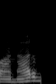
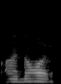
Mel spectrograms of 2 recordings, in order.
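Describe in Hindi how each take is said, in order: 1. दूसरा स्वर एक सादा खुला 'a' है। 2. दूसरा स्वर गोल है, 'o' की तरफ झुका हुआ। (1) "उर्दू में हम अनार को अनार बोलते हैं" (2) "फारसी लहजे के अंदर इस्तेमाल करेंगे तो अनौर पढ़ेंगे"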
